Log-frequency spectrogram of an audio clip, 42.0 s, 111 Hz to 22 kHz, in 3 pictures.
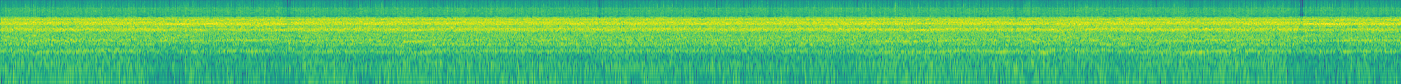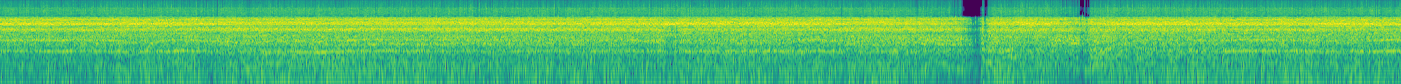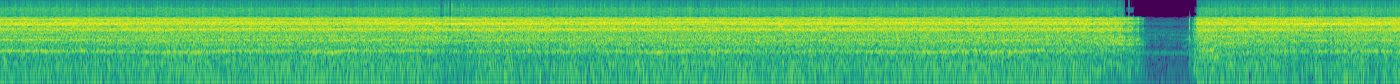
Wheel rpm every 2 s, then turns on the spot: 220, 220, 230, 230, 230, 230, 220, 230, 220, 230, 220, 170, 130, 220, 230, 220, 230, 230, 220, 140, 180.
none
